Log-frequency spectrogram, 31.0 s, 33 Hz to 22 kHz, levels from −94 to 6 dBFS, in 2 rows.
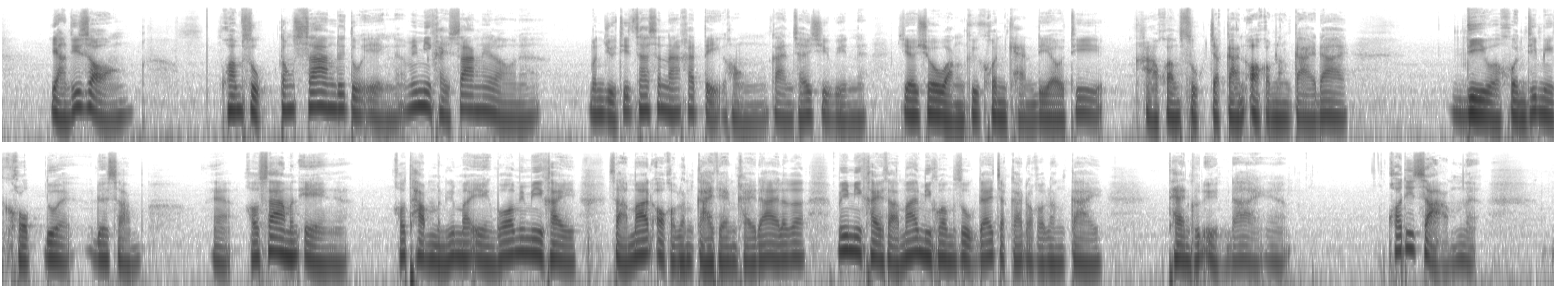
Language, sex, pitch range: English, male, 105-130 Hz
